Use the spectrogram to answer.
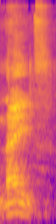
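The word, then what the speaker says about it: knife: এন আই এফ ই নাইফ এখানেও দেখো এটা কিন্তু সাইলেন্ট রয়েছে কে সাইলেন্ট থাকার পর তারপর এন আই এফ ই নাইফ এখান থেকে উচ্চারণ শুরু হয়েছে দেখো এন টা কি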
